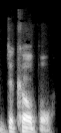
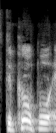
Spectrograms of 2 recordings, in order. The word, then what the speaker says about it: Dokoupil: My ancestors would be very happy if I continued with the proper Czech, not Slovakian pronunciation of Dokoupil. – Dokoupil. – Yes. Yeah. It's Dokoupil, and it's a Czech word.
